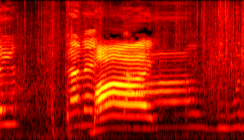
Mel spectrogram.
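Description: A child's high voice: a brief call, then a long drawn-out high note lasting about a second, sung or called out playfully.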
